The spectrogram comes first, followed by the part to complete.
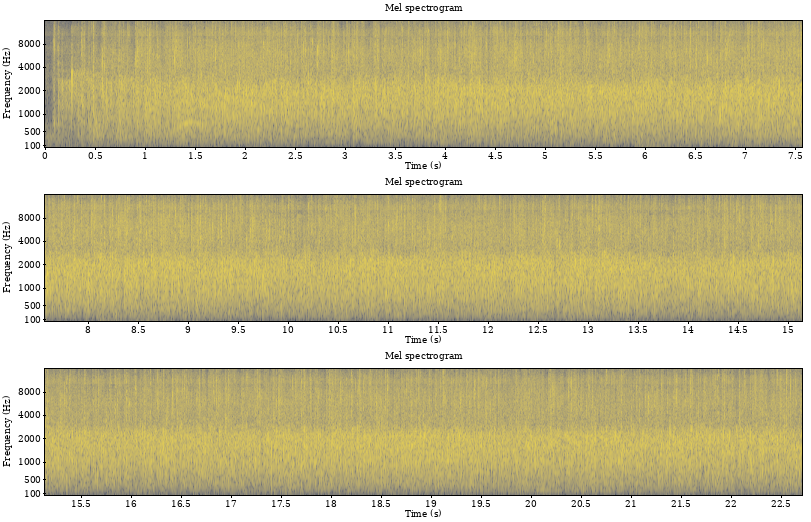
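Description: Audience applause that breaks out suddenly at the end of an orchestral piece and holds steady and dense.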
